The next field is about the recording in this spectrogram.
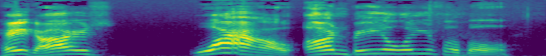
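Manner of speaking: very high, very slow, drawn-out hyped announcer voice. Imitating how Vince talks on the show, Vince's announcer voice. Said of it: "Vince doing his announcer voice is crazy. He's like".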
